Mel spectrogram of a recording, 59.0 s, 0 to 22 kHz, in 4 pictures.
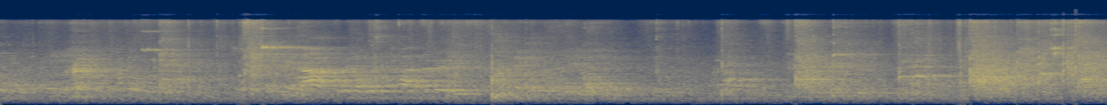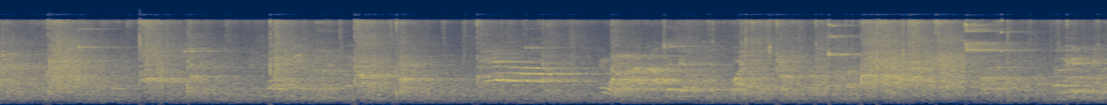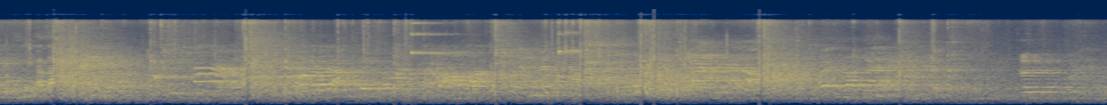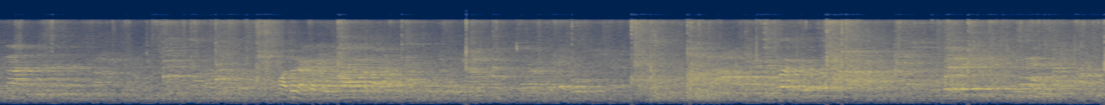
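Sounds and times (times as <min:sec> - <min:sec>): racket striking shuttlecock: 0:10.5 - 0:15.9, 0:16.5 - 0:23.2, 0:24.2 - 0:28.3, 0:30.2 - 0:32.0, 0:36.0 - 0:38.7, 0:39.6 - 0:40.4, 0:46.3 - 0:48.0, 0:52.6 - 0:53.8, 0:55.2 - 0:56.5.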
